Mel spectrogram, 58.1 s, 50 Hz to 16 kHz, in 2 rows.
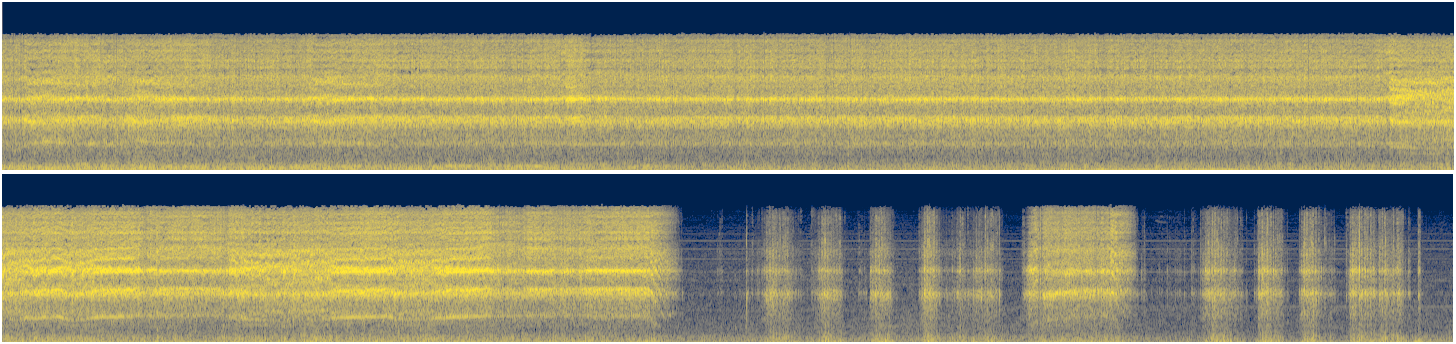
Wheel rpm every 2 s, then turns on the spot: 160, 160, 160, 160, 160, 160, 160, 160, 160, 160, 160, 160, 160, 160, 160, 160, 160, 160, 160, 160, 150, 20, 20, 20, 40, 110, 10, 10, 20.
44-48 54-58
